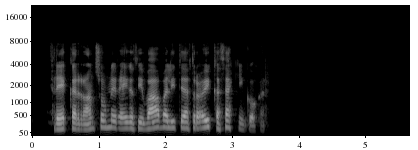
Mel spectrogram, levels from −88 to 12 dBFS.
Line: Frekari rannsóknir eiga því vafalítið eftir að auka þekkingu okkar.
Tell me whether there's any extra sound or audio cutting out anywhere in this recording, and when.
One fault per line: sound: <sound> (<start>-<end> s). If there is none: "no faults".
no faults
